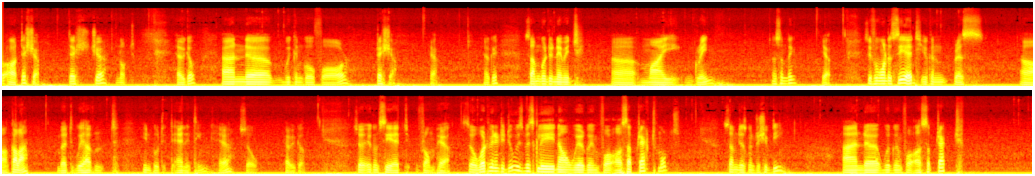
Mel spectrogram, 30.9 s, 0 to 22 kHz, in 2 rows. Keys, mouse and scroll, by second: 0.4 t, 0.5 e, 1.7 Return, 2.7 click, 3.1 click, 3.8 click, 5.7 click, 6.5 click, 8.2 click, 9.5-10.9 typing, 11.2 shift+Return, 12.7 click, 14.1 ctrl+shift+click, 14.4 ctrl+shift+click, 17.0-18.1 drag, 20.3 click, 22.6 click, 23.1 click, 23.2 scroll up 1, 25.8 click, 26.3 click, 27.1 shift+d, 27.7 shift+click, 28.2 click, 30.6 click.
